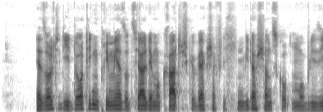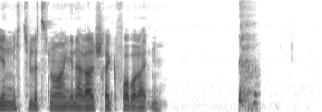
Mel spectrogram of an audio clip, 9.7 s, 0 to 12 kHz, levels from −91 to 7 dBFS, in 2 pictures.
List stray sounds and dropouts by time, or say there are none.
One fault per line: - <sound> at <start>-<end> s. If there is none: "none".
- cough at 8.4-8.8 s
